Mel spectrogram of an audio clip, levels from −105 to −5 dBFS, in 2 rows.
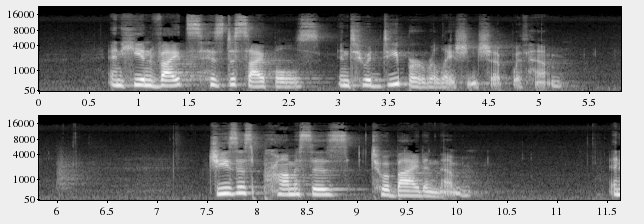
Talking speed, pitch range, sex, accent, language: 95 wpm, 190-250 Hz, female, American, English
